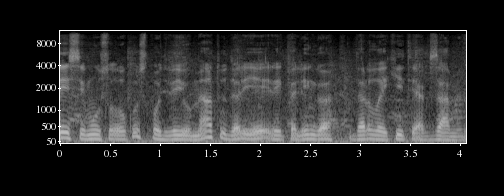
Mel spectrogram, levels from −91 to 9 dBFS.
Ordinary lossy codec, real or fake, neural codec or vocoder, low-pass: Opus, 64 kbps; real; none; 10.8 kHz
